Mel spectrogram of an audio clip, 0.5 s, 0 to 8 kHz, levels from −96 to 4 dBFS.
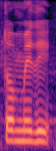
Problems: none marked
